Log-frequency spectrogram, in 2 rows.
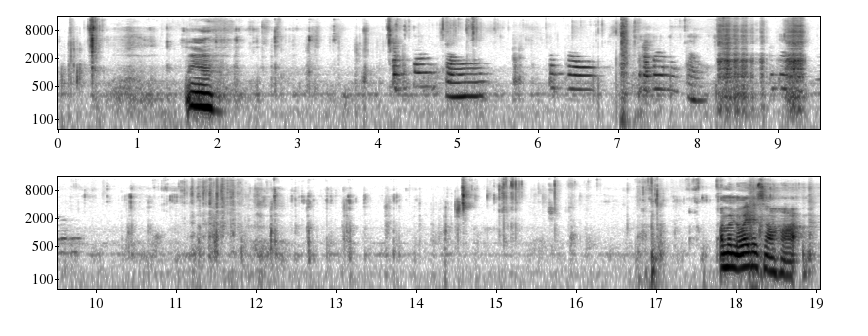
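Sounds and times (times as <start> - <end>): crunching and chewing pizza crust: 0.0 - 4.3, 10.1 - 17.8.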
